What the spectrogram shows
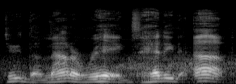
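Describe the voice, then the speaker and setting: A man's voice: mid-range voice, normal speed, a little mellow, slight background noise, low-quality recording. An older man with a rural American accent, ranting off the cuff in a rowdy, folksy redneck way, salty and full of man and dude. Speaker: vlogger. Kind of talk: casual off-the-cuff rant to camera.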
